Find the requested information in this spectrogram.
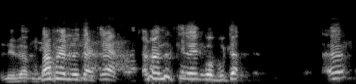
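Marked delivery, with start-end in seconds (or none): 0.4-2.4 acted indignant telling-off; snapped-back rebuke. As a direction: bark back at a noisy supplicant. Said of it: "lu dibentak balik lu".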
